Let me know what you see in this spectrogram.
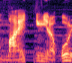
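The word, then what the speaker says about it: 前金: 한국에서는 앞선자를 써가지고 선금이라고 하지만은 일본에서는 앞전자를 써서 전금이라고 적고 마에킹이라고 읽습니다.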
